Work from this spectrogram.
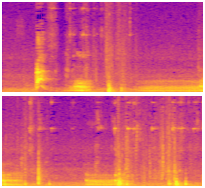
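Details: Shih Tzu puppy Yogi, wildly excited, bouncing in a playpen like a trampoline as Cricket looks on; low, rough growling grumbles swell and fade several times, mixed with sharp yips and thumps from the bouncing.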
